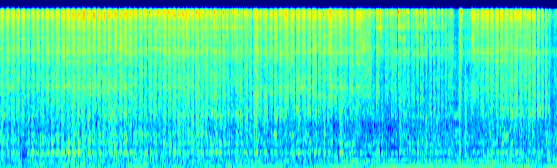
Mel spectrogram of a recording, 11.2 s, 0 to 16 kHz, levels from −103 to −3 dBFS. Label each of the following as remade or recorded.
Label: remade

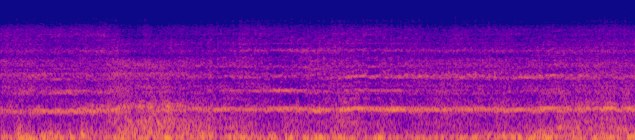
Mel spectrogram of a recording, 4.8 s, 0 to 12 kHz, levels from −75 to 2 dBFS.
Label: remade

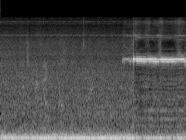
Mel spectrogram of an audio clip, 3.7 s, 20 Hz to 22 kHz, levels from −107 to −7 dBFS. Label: remade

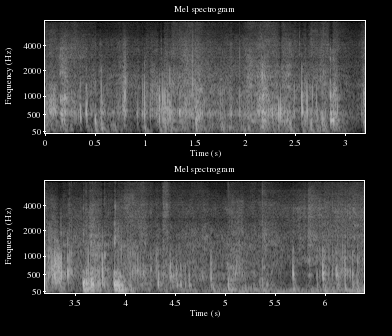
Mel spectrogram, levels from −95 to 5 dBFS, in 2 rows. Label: remade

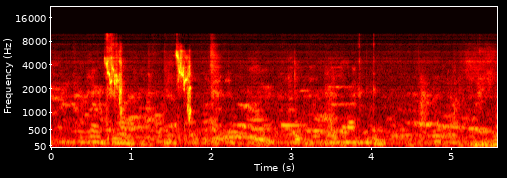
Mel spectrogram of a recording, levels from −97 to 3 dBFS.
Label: remade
